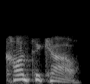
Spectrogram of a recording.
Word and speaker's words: Conceição: Is it Conceição? – He's Conticao. – Conticao, okay.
